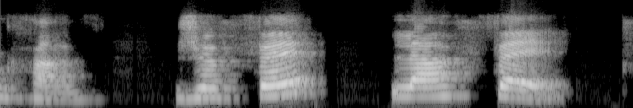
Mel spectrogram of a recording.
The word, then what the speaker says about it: fête: Je fais la fête. Y esa E con sombrero también es E accent circonflexe y se pronuncia E, con la mandíbula que cae.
